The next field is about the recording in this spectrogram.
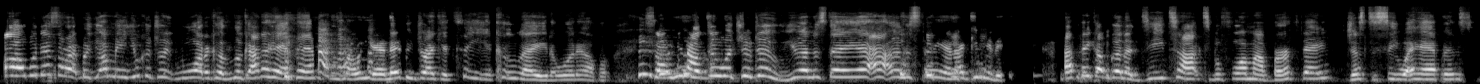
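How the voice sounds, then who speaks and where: A middle-aged woman hosting a casual online talk show, lively and laughing, with easy "y'all" talk. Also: high voice, normal speed. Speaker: host. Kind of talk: casual chat. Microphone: streaming setup.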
